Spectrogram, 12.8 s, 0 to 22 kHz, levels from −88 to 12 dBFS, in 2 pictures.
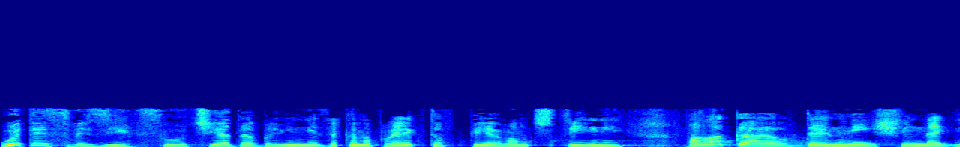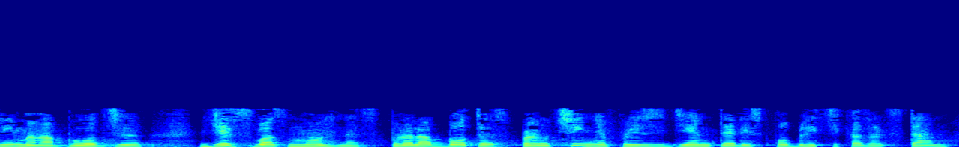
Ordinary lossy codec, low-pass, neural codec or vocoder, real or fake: MP3, 24 kbps; 7.2 kHz; codec, 16 kHz in and 24 kHz out, 0.4 kbps, LongCat-Audio-Codec, two codebook decoder; fake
